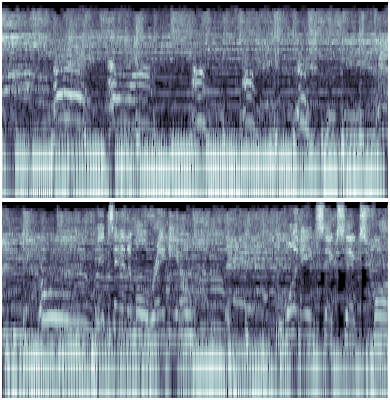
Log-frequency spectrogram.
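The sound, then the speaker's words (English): Five dogs bark and howl in a musical, sing-song way, loud, with a voice speaking briefly over the yips and yowls. “with the singing five stair-step dogs.”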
